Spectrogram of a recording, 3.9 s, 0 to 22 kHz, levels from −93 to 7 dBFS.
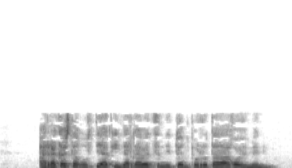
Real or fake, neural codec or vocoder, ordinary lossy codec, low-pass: real; none; MP3, 32 kbps; 7.2 kHz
